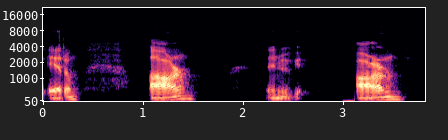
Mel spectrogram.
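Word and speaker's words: airm: So we've got erm in Scots, we're erm here. Arm in English. So erm, that's one of the ones that's kind of two syllables, erm.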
